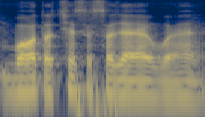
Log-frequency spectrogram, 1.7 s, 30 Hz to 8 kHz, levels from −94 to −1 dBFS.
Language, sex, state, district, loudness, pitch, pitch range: Hindi, male, Uttar Pradesh, Hamirpur, -23 LUFS, 95 Hz, 85-95 Hz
